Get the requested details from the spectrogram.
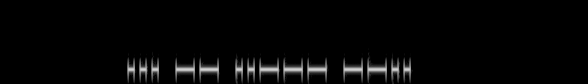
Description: Morse code, heard as a keyed tone, about 20 wpm, 700 Hz. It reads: SM2Z
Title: DXCC-100 Call Signs - 4 Characters - Repeated 3x - 20wpm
